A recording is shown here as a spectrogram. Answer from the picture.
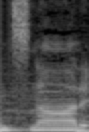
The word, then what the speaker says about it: Snaadt: My name is Ryan Snaadt.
